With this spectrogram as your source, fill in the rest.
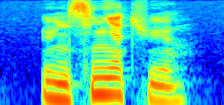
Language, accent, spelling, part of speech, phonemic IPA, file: French, France, signature, noun, /si.ɲa.tyʁ/, Fr-signature.ogg
- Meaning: 1. signature (a person's name written in their own handwriting) 2. the act of signing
